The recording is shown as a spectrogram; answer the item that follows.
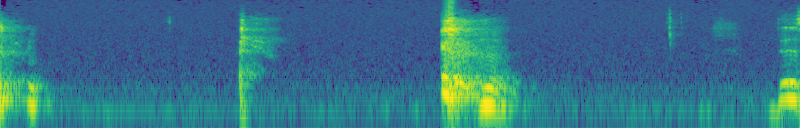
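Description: A woman coughing three times in a bout of coughing, the loudest cough about two seconds in.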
